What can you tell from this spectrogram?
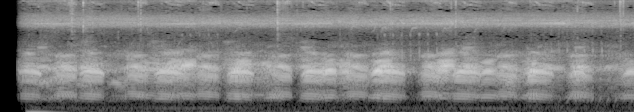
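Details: Hundreds of Indian bullfrogs, yellow, gathered in front of a house and out for mating, give loud, buzzy, harmonic croaks in overlapping bursts, roughly ten in six seconds, with a steady faint hum beneath.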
